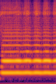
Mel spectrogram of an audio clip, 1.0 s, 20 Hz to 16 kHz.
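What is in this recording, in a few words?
Alto Flute vibrato; Roland L-CDX-03 Disk 1; A.Flt vib 2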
